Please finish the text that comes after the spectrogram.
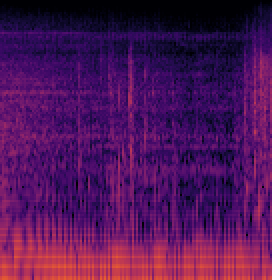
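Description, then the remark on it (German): A motorcycle engine idles with a steady, low, rumbling drone, moderately loud, with a couple of faint clicks and rattles over it, after the bike crashed on a forest floor when its rider lost control on a tree root and was thrown three metres. No one speaks. “Schon bei der zweiten Wurzel verlor er die Kontrolle über sein Fahrzeug, flog durch die Luft und landete unsanft auf dem Waldboden, drei Meter neben seinem Motorrad.”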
